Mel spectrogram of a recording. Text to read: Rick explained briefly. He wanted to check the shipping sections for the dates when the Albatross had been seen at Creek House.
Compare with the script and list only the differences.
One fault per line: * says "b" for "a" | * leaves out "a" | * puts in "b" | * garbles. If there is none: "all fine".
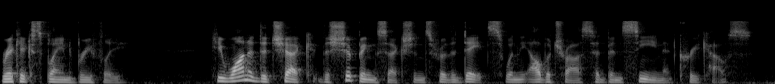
all fine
